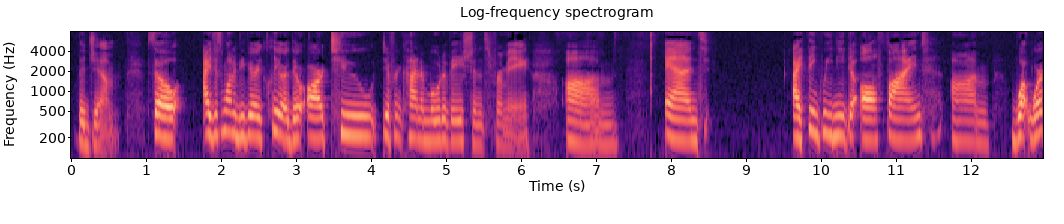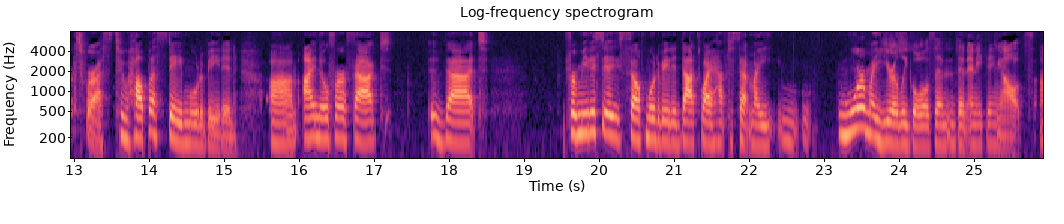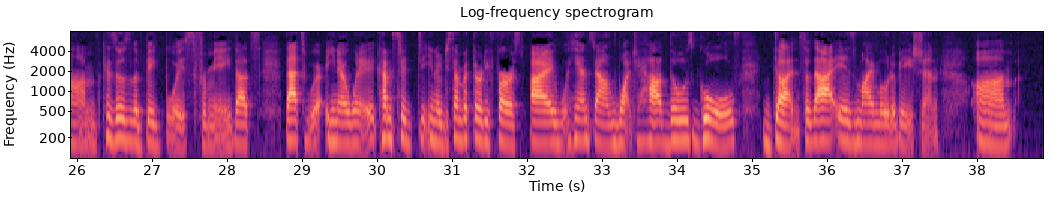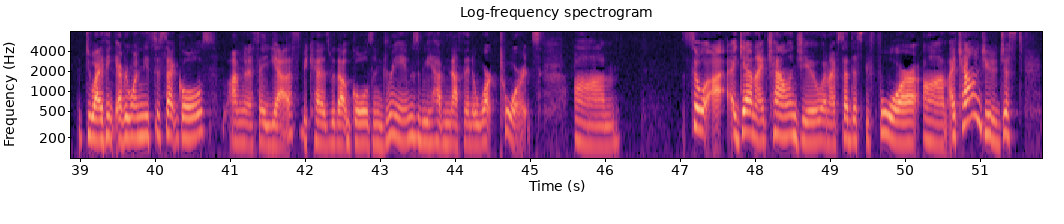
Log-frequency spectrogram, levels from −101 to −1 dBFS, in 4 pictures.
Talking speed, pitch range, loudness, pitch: 170 wpm, 170-215 Hz, -26 LUFS, 185 Hz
